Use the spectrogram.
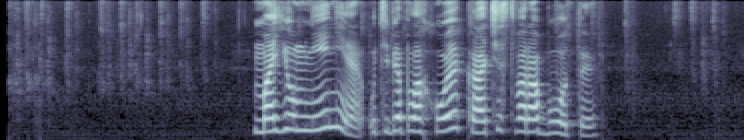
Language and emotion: Russian, angry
